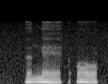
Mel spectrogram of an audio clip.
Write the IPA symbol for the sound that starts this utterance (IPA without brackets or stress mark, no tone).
ə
